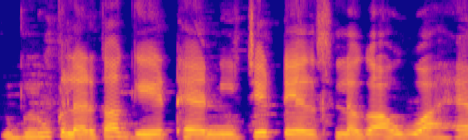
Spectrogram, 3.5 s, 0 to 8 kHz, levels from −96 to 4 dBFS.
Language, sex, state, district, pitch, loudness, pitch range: Hindi, male, Bihar, Jamui, 200 Hz, -14 LUFS, 195-210 Hz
